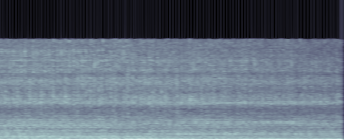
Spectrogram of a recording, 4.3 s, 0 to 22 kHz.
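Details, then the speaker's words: Model A Ford hotrod chassis with rebuilt 1965 283 V8, broken in, no street miles: steady smooth low burble at idle through temporary quiet mufflers, even firing, no knocks or ticks, good oil pressure at idle. "Mufflers, they're very quiet mufflers, temporary hung, so the break-in period, you can hear the motor."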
